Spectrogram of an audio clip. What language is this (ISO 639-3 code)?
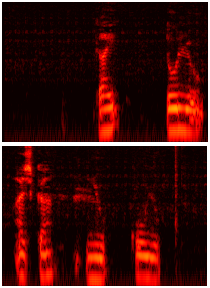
qup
